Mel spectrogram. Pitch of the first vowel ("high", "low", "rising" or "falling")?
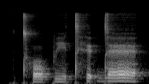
low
